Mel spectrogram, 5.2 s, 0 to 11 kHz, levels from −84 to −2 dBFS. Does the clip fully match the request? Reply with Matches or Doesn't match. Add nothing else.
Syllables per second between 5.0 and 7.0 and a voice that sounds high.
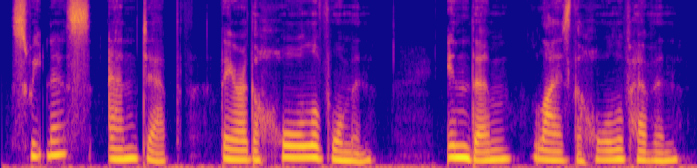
Matches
